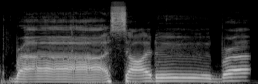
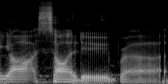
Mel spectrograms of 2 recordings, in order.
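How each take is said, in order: First: Put-on frat boy. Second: Put-on low, slow frat-boy drawl. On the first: Doing his best American accent, exaggerated frat boy. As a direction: drag out the bruh like a frat bro. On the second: Asked for his best American accent, low frat boy. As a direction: drop low and drag it out like a frat bro. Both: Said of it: "You want frat boy?".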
